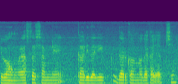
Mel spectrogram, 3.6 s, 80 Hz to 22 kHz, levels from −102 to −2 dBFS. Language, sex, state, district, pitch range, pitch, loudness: Bengali, male, West Bengal, North 24 Parganas, 135-140 Hz, 135 Hz, -16 LUFS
